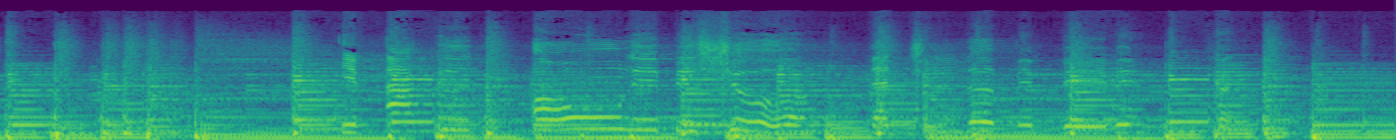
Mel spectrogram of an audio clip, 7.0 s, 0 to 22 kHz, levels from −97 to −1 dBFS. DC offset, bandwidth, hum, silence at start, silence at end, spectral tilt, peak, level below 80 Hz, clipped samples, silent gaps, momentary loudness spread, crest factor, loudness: under 0.1%; 15.5 kHz; none; 0 s; 0 s; -6 dB/octave; -2 dBFS; -28 dBFS; under 0.1%; none; 4 LU; 16 dB; -20 LUFS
